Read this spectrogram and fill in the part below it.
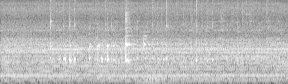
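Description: A ratchet wrench clicks in short bursts.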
